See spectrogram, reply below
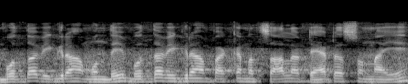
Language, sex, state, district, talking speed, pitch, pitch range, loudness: Telugu, male, Andhra Pradesh, Manyam, 130 wpm, 130 Hz, 125-140 Hz, -15 LUFS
